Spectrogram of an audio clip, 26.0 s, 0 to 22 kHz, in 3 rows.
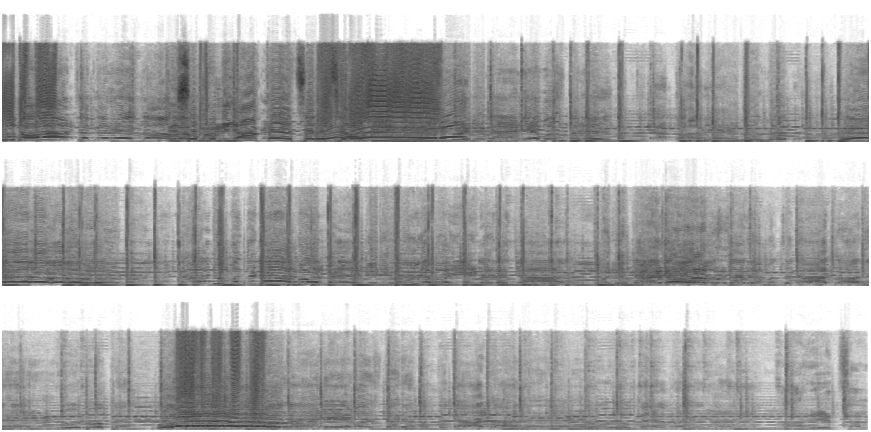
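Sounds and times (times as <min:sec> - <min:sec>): wavering melody: 0:03.2 - 0:04.8, 0:05.5 - 0:15.9
hand drum strokes: 0:03.2 - 0:16.3.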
